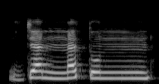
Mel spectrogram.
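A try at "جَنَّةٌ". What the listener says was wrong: যেখানে গুন্না সেটা গুন্না করো, জান্নাতুন, জান্নাতুন। গুন্নাগুলো একটু দীর্ঘ করে করো, সমস্যা নেই। প্রথমে একটু গুন্নাটা দীর্ঘ করে করতে হয়, না হলে ভুলে যেতে হয়, বুঝছো? পরে তোমার যখন মানে ভালো হয়ে যাবে তখন তুমি কম করে করতে পারো।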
